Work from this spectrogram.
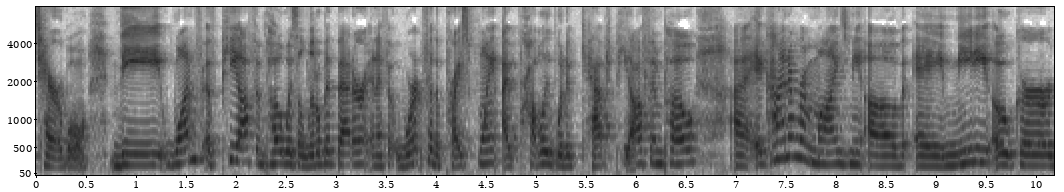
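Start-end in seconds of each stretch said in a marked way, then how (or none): none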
